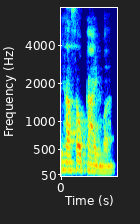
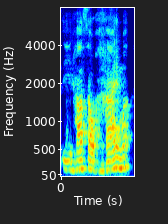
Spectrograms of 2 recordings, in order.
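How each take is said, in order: First: The name is pronounced with Brazilian Portuguese sounds. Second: The name is pronounced with Arabic sounds. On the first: "aqui a brasileirando a gente chama de" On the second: "como se diz em árabe"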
